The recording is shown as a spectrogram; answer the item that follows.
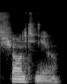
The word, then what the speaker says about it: Shantanu: Shantanu, rhymes with canoe.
